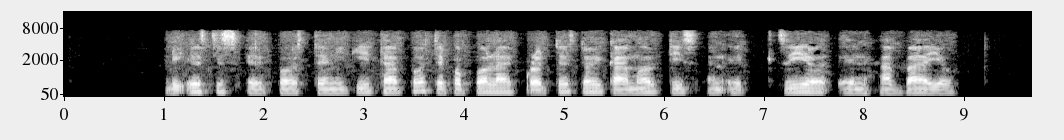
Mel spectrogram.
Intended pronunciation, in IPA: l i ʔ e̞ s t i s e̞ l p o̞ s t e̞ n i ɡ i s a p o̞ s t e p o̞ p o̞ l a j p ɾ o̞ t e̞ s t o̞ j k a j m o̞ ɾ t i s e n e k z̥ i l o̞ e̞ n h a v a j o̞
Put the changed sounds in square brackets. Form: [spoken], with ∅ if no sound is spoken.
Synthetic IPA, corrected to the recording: l i ʔ e̞ s t i s e̞ l p o̞ s t e̞ n i ɡ i [t] a p o̞ s t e p o̞ p o̞ l a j p ɾ o̞ t e̞ s t o̞ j k a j m o̞ ɾ t i s e n e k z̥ i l o̞ e̞ n h a v a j o̞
